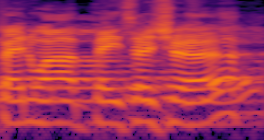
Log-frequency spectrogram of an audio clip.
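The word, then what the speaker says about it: Benoit Beaufour: Without me waffling on, I'd like to bring CIG's CTO, Benoit Bézageur.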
